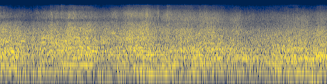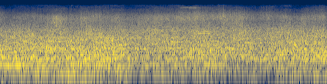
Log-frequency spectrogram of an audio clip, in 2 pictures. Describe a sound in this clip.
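Loud race car engines roar steadily.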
